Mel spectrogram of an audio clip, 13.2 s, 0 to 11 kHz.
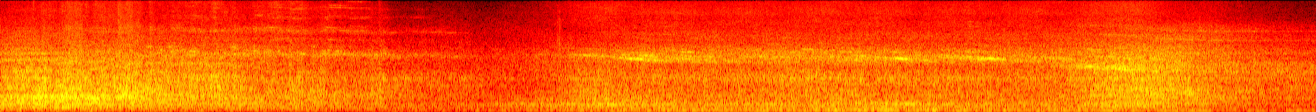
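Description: Two electric passenger trains passing at speed, one after the other. First a double-deck train goes by, loudest in the first couple of seconds and fading away. Then an SBB Re 460 electric locomotive hauling coaches approaches with a high steady singing tone and passes near the end.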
